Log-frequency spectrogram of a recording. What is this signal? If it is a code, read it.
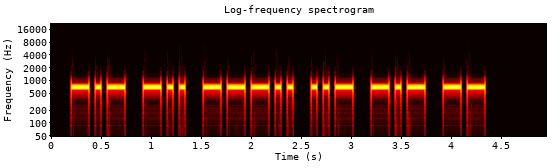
Morse code, heard as a keyed tone, about 20 wpm, 700 Hz. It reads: KD8UKM
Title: USA Call Signs - 6 Characters - Repeated 2x - 20wpm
